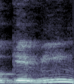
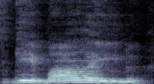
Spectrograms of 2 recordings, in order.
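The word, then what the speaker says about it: gemein: क्या बनेगा गेमाइन हैं इसको गेमिन नहीं पढ़ना है क्योंकि मैंने बताया जहां जहां पे भी किसी भी लफज़ में जब भी इ आई इकट्ठा आएगा तो उसको आपने आई जो है वो प्रोनाउंस करना है तो आई बन जाएगा दुबि गेमाइन तुम मतलबी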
